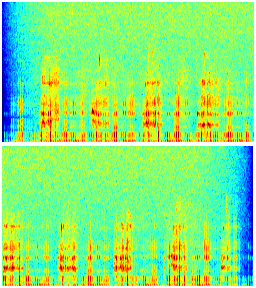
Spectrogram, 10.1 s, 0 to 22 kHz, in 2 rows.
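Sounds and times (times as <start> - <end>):
cat purring: 0.0 - 10.0.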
